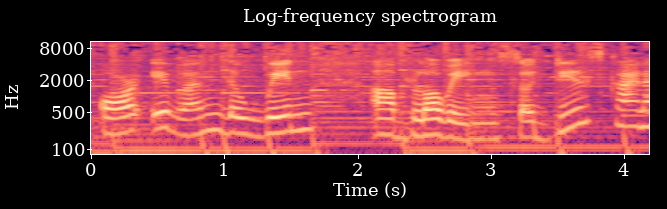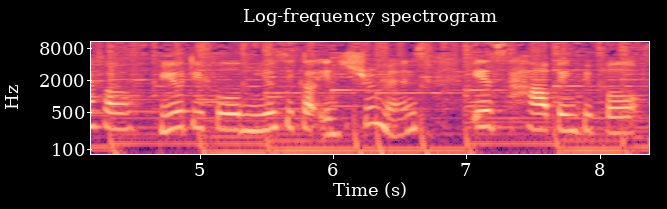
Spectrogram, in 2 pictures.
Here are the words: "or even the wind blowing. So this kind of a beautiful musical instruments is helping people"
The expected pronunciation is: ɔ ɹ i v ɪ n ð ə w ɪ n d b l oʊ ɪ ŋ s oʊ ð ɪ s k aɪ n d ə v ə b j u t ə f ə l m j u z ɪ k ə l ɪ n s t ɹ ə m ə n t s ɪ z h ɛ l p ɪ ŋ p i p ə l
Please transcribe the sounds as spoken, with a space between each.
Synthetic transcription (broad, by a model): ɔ ɹ i v ɪ n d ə w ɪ n b l oʊ ɪ ŋ s oʊ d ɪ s k aɪ n d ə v ə b j u t ə f ə l m j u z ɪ k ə l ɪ n s t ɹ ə m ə n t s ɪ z h ɛ l p ɪ ŋ p i p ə l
